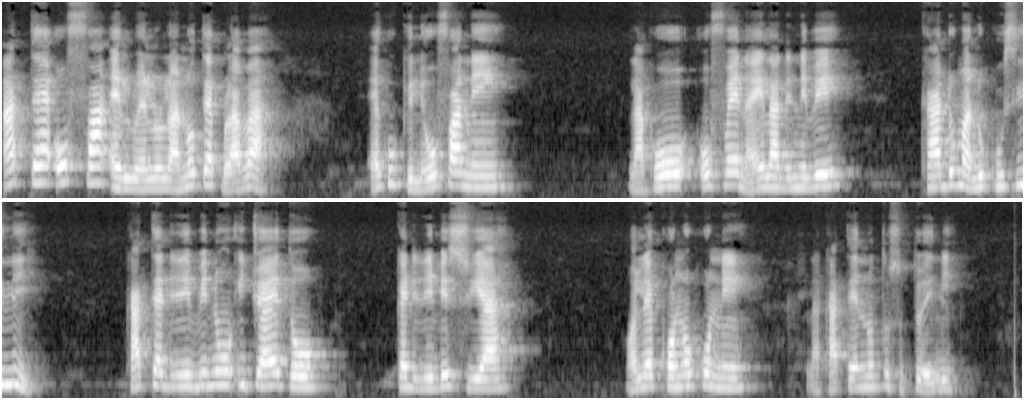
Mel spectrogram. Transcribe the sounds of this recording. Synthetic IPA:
a˨t̪ɛ˦ʔʊ˦fa˦ʔɛ˨lʊ˨ɛ˨lʊ˨la˨nʊ̃˦t̪ɛ˦k͡pla˨va˦˨ | ɛ̰˦kʊ˦ke˨le˨wʊ˦fa˦nɪ˦ | la˨kʊ˦ʊ˦fɛ˦nã˨ɪ˦la˨dɪ˨nɪ˨bɪ˦ | ka˨dʊ˦mã˨nʊ̃˦ku˦si˦li˦˨ | ka˨t̪ɛ˦dɪ˨nɪ˨bɪ˦nʊ˦ʔi˦t͡ʃu˦a˨ɛ˦t̪ʊ˦ | kɛ˦dɪ˨nɪ̃˨bɪ˦sɪ˨a˨ | ɔ̰˨lɛ˦kɔ˦nʊ̃˦kʊ˦nɪ˦ | la̰˨ka˨t̪ɛ˦nʊ̃˦t̪ʊ˦sʊ˨t̪ʊ˦e˨li˦

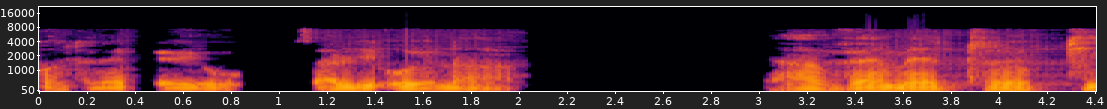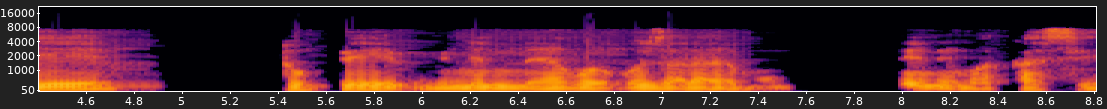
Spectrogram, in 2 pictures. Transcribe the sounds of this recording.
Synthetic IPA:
kɔ̃˨nte˨nɛ˦o˦jo˨z̥a˨li˦ʔo˦jo˦na̰˨ | ja˨vɛ̃˦mɛ˦tʁpje˦ | to˦pe˦mi˨nɛ˦ne˨na˨ja˨ŋɡo˦o˨ko˦˨za˨la˨m˨ | nɛ˦ne˨ma˨ka˦si˨

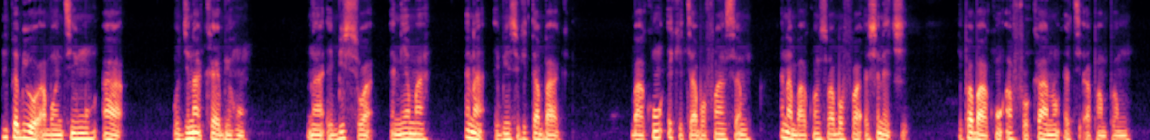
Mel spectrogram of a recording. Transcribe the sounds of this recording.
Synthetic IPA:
nɪ̃˦pʰa˦bi˦wɔ̰˨ʔa̰˨bɔ̃˨ntʰĩ˦mũ˦a˨ | wɔ˨d͡ʑi˦nã˦kʰa˦˨bi˨ɦʊ̃˦ | nã˨ʔe˨bi˦sʊ˨a̰˨ | ɛ˨nɪ̃˦ɛ˦mã˦ | ɛ˦nã˨e˨bi˦n̩˦sʊ˦ki˦tʰa˦ba˨ɡ | baː˨kʰʊ̃˦nɛ˦kʰi˨tʰa˨bɔ˨fɾã˦n̩˦sɛ̃˦m | ɛ˦nã˨baː˨kʰʊ̃˦n̩˦s̬ʊ˦a˨bɔ˦fɾa̰˦ʔɛ˦ɕɛ˦n˨æ˨t͡ɕʰḭ˦˨ | nɪ̃˦pʰa˦baː˨kʰʊ̃˦ʔa˦fʊ˨ɾʊ˨kʰaː˦˨nʊ̃˦ʔɛ˦tʰɪ˨ʔa̰˨pʰã˨mpʰã˨mũ˦

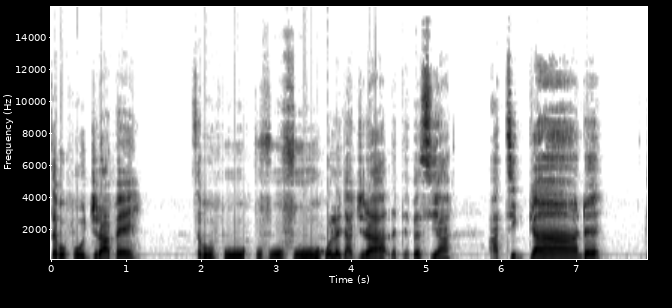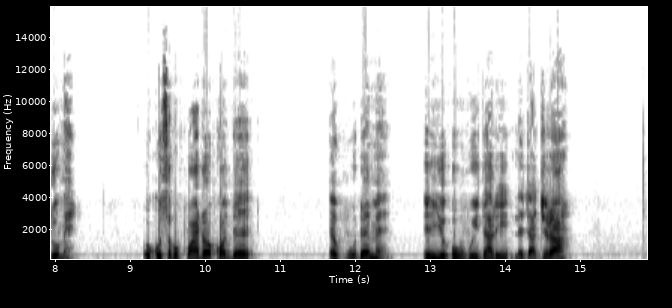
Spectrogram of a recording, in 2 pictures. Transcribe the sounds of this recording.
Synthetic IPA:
sɛ˦po˨ɸo˨˦d͡ʒɾa˦ɸɛ˦ | sɛ˦po˨po˨ɸo˦wvo˨vo˨vo˨wo˦wo̰˦lɛ˨d͡ʒa˨d͡ʒɾa˦lʔɛ̰˨t̪ɛ˨ɸɛ˦si˨a˨ | a̰˨t̪i˦ɡã˦ɖɛ˦ | ɖo˨mɛ̃˨ | wo˦ko˦sɛ˦po˨ɸɔ˨a˨ɖɛ˦wo˦kɔ˦d̪ɛ˦ | ɛ˨βo˨ɖɛ˦mɛ̃˨ | e˦je˦ʔo˦βu˨i˨d̪a˨ɖi˦lɛ˨d͡ʒa̰˨d͡ʒɾa˦

